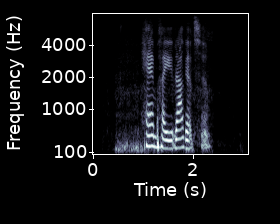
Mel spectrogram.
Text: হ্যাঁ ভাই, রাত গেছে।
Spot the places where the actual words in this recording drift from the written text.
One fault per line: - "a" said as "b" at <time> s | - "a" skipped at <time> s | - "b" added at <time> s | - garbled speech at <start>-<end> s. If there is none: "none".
none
